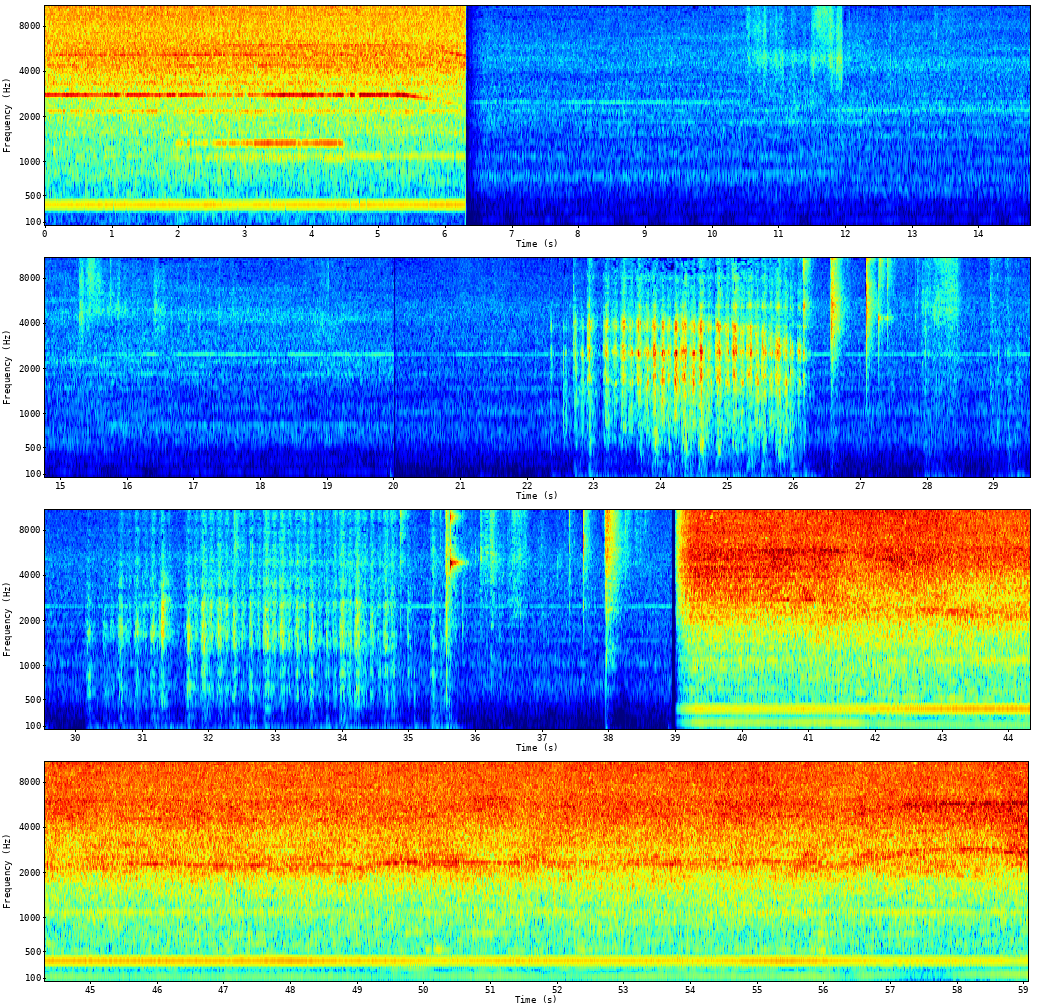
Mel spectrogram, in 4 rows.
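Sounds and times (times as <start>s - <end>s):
random orbit sander running: 0.0s - 6.4s, 39.0s - 59.0s
hand saw rasping through wood: 22.4s - 26.3s, 30.2s - 35.5s, 40.7s - 59.0s.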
